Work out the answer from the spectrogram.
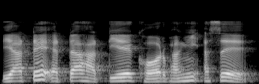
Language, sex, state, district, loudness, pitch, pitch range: Assamese, male, Assam, Kamrup Metropolitan, -14 LUFS, 155 Hz, 145-170 Hz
